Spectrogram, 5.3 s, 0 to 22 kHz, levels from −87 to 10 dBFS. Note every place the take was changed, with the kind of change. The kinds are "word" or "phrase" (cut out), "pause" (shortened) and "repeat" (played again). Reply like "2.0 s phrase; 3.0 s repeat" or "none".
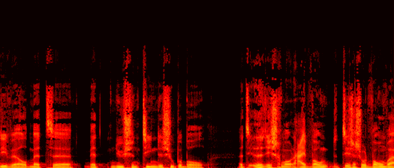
1.1 s pause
